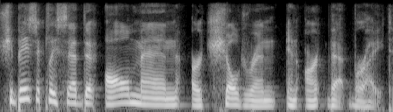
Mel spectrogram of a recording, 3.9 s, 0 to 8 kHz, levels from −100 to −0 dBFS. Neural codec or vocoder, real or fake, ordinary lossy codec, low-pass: none; real; AAC, 48 kbps; 7.2 kHz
